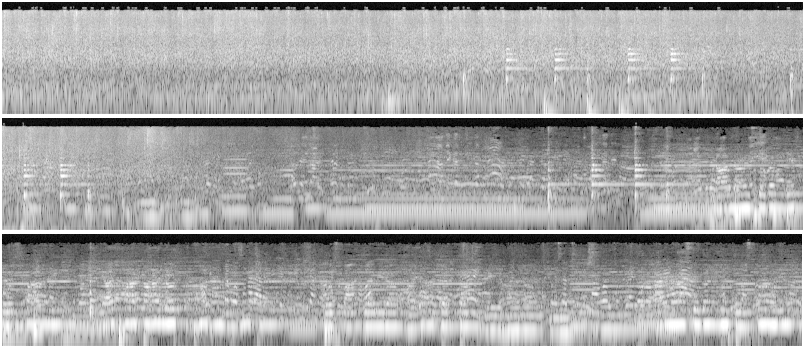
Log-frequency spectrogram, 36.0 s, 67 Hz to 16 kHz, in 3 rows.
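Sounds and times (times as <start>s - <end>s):
monsoon rain hissing by the Ganges: 0.0s - 17.6s
busy crowd voices at evening prayer by the Ganges: 9.5s - 36.0s.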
